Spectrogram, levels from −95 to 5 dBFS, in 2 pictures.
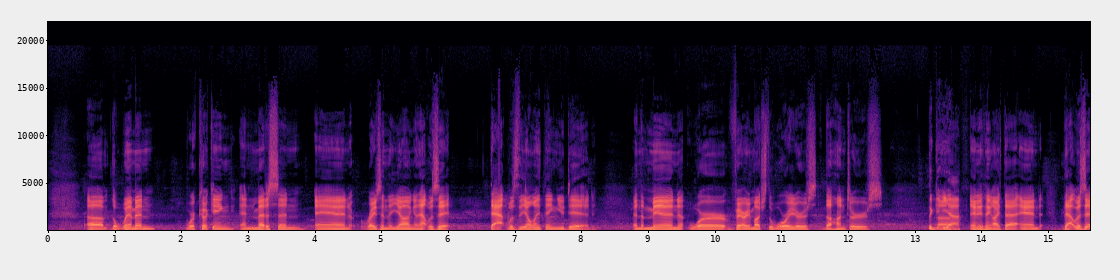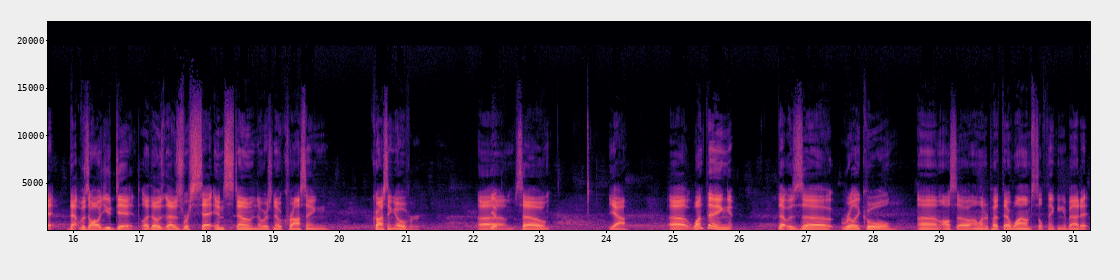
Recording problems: chatter from many people; faint; throughout; 25 dB below the speech

